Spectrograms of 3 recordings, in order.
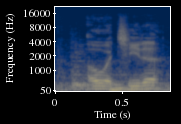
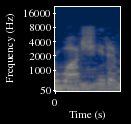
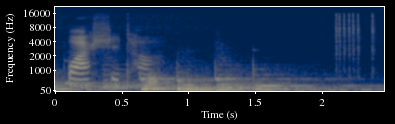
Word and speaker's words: Ouachita: oh Akita soon for Washita Baptist University back in Texas everybody pronounces it Wichita but really it's Ouachita Washington how would you pronounce it it's Ouachita Baptist University it's Ouachita people it's Ouachita Washita welcome back to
